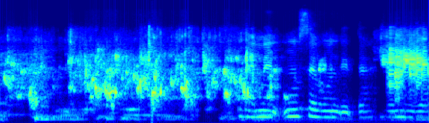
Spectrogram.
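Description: Voices of several people on a video call, talking indistinctly over one another, over a steady rushing noise from open participant microphones.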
